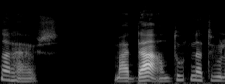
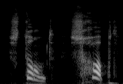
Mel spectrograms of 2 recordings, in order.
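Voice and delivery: plain reading voice

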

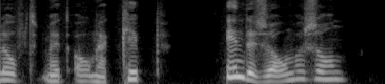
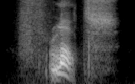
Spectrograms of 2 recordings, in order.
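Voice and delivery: splash sound; 11 semitones higher, 10 dB louder than usual. A narrator's reading. Wave hits chick.

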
